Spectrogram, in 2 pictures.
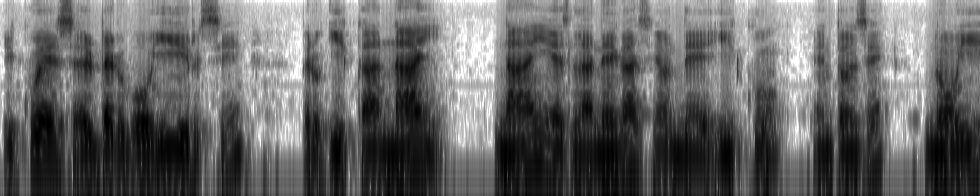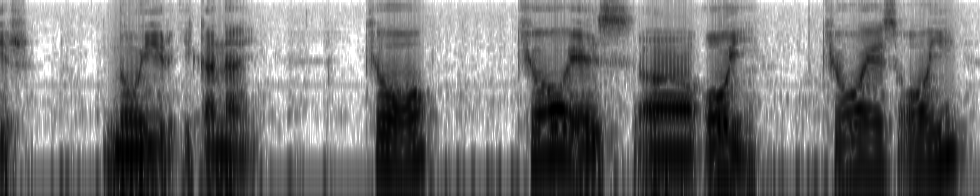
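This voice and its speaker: A man teaching a slow, patient language lesson, with Japanese as his first language. His voice sits on the low side, and he repeats each word and checks in with the listener. The recording is a little dull and carries a faint hiss of room noise. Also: darkish tone.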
